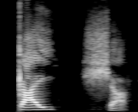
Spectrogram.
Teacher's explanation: o ponto em que ela fica mais acentuada, em que ela fica mais demarcada na palavra é quando a gente pronuncia a letra a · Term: sílaba tônica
